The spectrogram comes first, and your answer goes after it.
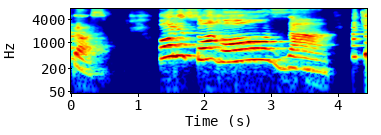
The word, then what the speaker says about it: rosa: Olha só a rosa. Aqui é uma rosa. Como é que escreve rosa? Ro mais za, igual a rosa. Esse S aqui tem o som de Z, e é desta forma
